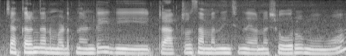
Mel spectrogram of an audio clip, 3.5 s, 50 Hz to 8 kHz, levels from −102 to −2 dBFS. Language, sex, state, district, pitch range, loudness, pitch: Telugu, female, Andhra Pradesh, Sri Satya Sai, 165-180 Hz, -17 LUFS, 175 Hz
